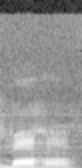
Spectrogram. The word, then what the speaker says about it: Matcha: It's spelled matcha, but it's pronounced maha.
